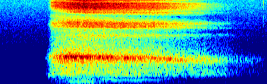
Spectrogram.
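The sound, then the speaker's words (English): A deep, hot breath drawn in through the mouth: one long, loud, airy inhale lasting about two seconds that rises sharply, holds steady, then gradually fades. “inhale a hot breath”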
